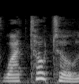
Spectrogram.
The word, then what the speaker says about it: watoto: The Swahili word for children is watoto.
